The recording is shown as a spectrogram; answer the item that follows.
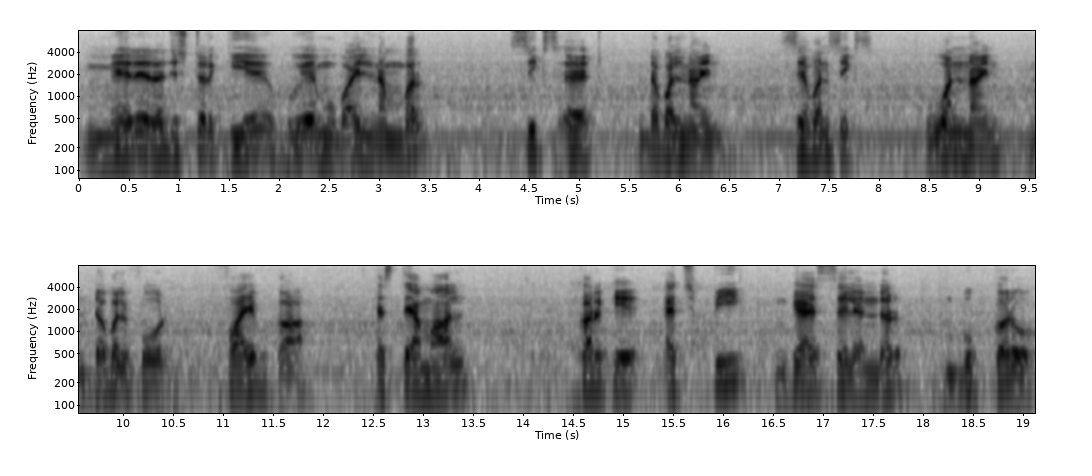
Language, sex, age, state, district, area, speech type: Urdu, male, 30-45, Delhi, Central Delhi, urban, read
